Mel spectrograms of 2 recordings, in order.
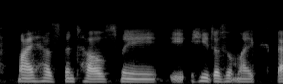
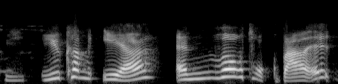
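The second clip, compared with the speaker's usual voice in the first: mock Cockney; 9 semitones higher, 9 dB louder than usual. Mimicking Cockney in response.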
